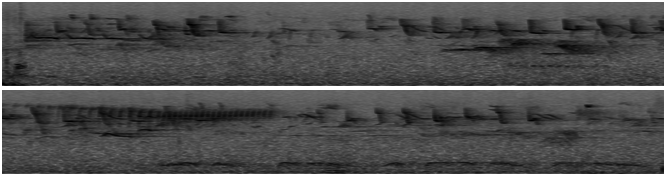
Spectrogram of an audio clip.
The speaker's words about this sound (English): Lovely wood warbler. That was worth coming all this way for.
